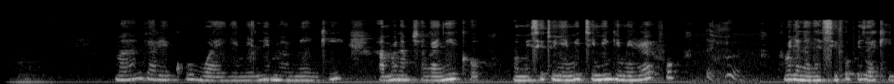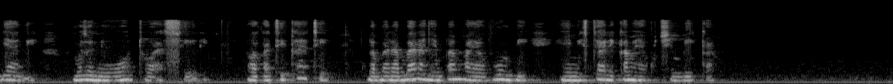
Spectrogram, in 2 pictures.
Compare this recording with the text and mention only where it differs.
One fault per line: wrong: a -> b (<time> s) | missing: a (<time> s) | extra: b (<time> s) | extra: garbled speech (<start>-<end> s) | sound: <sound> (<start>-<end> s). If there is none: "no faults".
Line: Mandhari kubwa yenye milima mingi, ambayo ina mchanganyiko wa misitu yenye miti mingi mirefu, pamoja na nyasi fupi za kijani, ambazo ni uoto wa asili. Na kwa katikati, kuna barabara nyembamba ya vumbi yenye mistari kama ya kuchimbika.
sound: cough (7.1-7.5 s)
